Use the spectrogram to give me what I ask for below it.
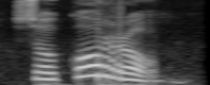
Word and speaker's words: socorro: Socorro Socorro exactamente Socorro no tengáis miedo de pronunciar bien la r Socorro vale Socorro por ejemplo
